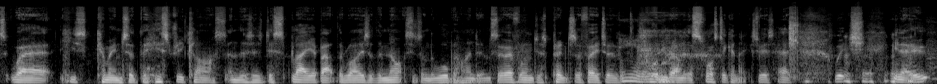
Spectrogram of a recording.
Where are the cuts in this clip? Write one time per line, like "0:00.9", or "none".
none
